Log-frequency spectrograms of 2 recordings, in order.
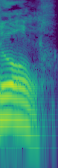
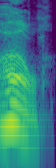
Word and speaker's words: Hull: up and went it's all you don't pronounce the h is all not Hull now that might say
